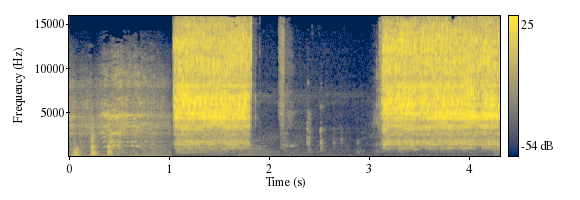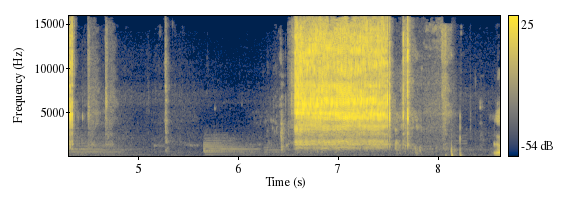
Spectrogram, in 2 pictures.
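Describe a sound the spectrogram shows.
A fishing reel whirs loudly in bursts.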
